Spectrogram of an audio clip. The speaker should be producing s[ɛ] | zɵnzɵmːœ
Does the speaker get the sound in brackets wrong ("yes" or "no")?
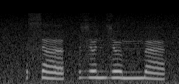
yes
